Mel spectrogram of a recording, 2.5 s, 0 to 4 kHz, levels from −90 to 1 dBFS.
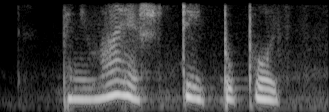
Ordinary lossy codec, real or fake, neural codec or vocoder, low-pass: none; fake; codec, 16 kHz, 1.1 kbps, Voila-Tokenizer; 3.6 kHz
